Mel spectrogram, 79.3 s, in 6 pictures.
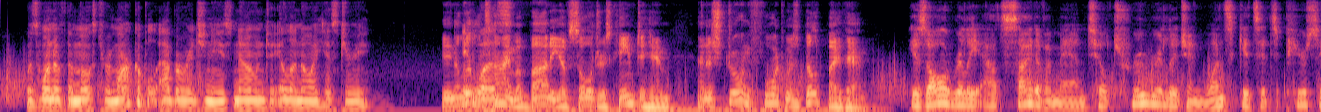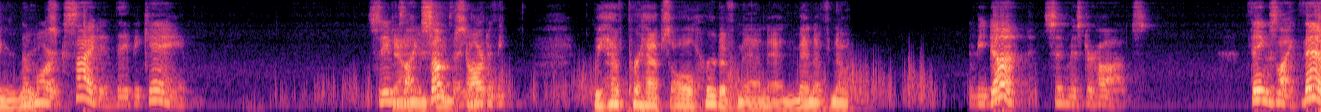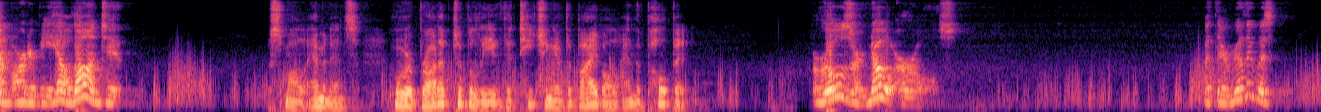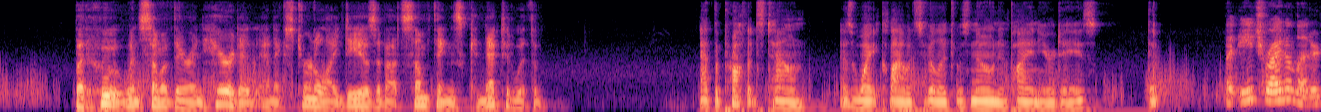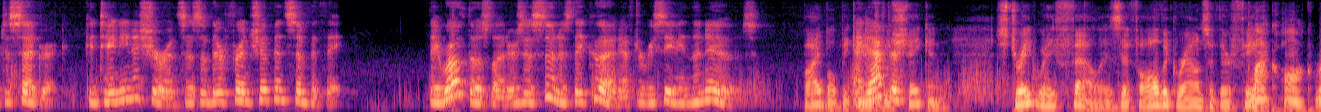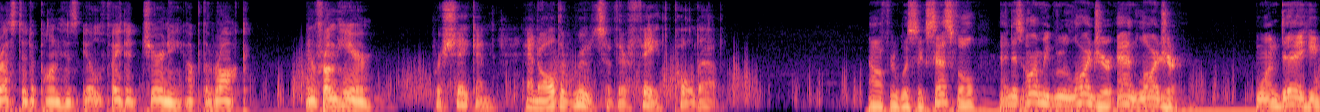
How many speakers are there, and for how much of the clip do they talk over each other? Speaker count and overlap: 4, about 5%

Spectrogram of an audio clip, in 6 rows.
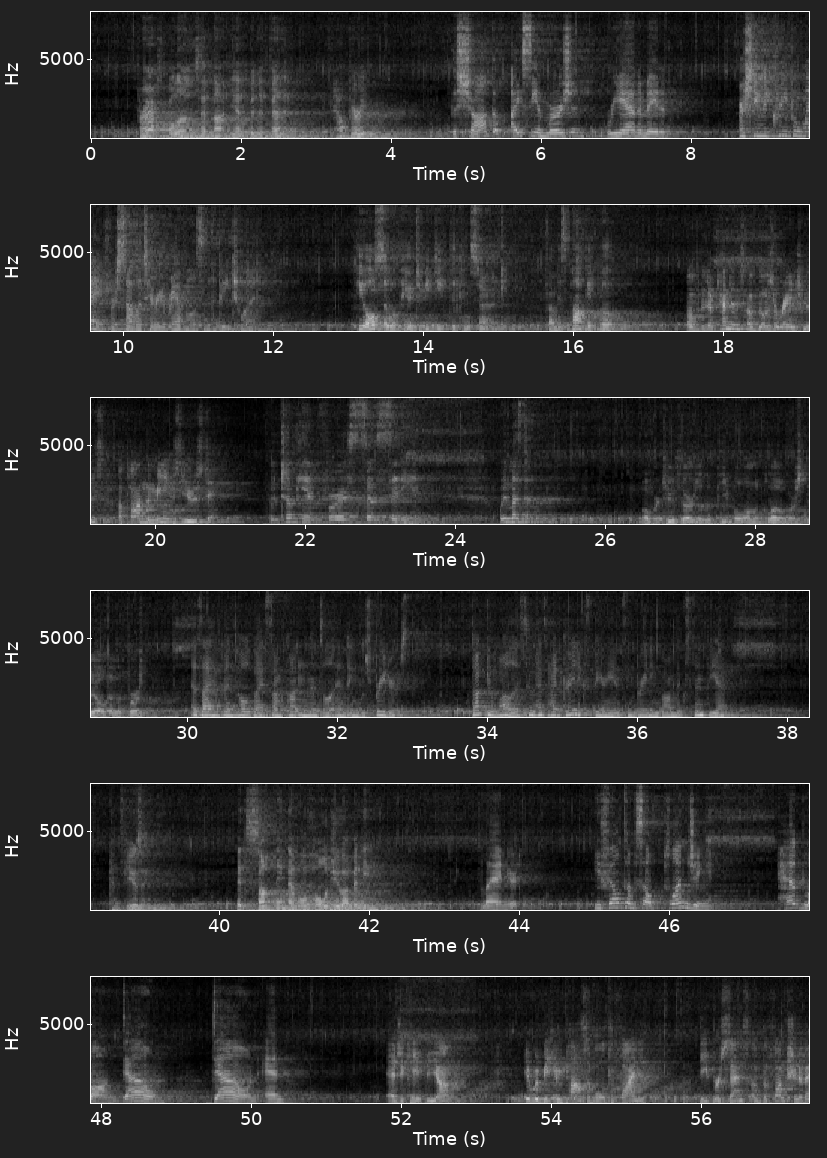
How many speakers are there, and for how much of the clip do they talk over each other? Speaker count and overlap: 8, no overlap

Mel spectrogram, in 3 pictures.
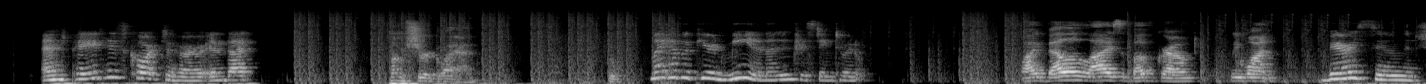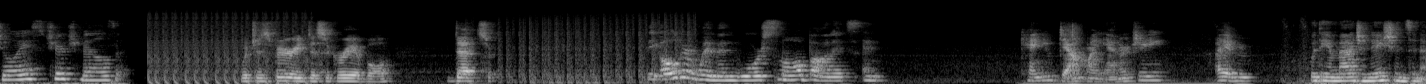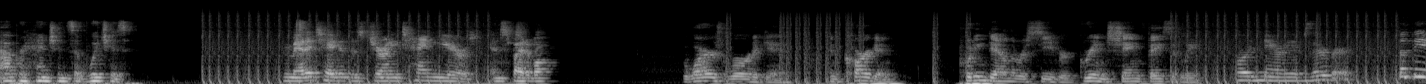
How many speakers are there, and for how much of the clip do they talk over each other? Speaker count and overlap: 9, no overlap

